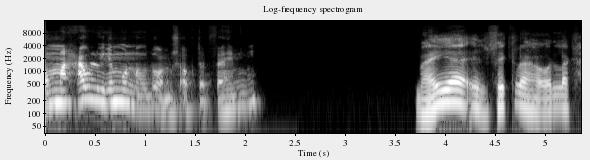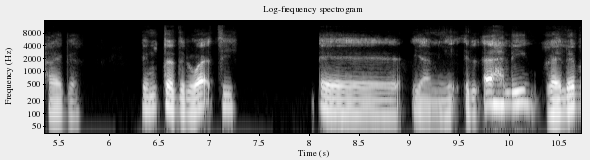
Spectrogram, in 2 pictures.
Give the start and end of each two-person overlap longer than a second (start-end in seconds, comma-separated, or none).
none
